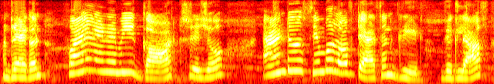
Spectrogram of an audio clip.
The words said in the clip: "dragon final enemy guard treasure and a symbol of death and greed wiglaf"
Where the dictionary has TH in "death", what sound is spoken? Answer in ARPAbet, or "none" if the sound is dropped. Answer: T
